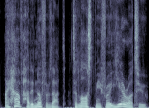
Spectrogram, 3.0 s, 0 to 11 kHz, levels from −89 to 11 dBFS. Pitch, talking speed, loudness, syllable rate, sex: 145 Hz, 280 wpm, -15 LUFS, 5.7 syllables/s, male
